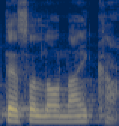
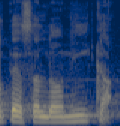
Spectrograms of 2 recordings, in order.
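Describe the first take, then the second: First: Thessalonica with "NIGH-ka" at the end; variant pronunciation. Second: Thessalonica with "NEE-ka" at the end; variant pronunciation. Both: Shown as a demonstration. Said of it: "how you would want to pronounce it".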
